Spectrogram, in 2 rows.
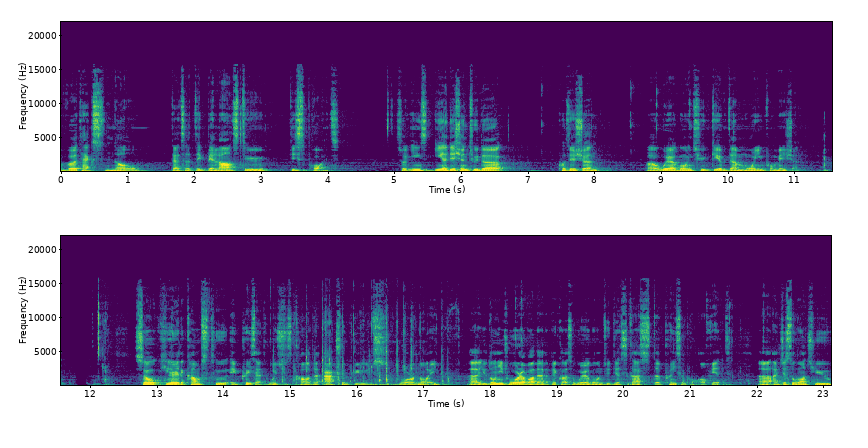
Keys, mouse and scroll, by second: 7.1-8.9 drag, 8.9-11.8 right drag, 11.8 ctrl+alt+shift+q, 13.0 z, 14.3 middle click, 14.8 ctrl+a, 15.5 t, 20.0-22.4 typing, 20.3-20.7 drag, 21.5 right click.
